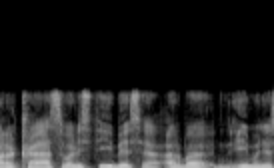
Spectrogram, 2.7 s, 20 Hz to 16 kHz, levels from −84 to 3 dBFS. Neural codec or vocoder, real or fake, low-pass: none; real; 7.2 kHz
